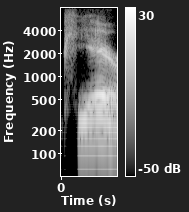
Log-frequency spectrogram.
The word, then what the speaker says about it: Pierre: south dakota you know it's spell pierre but pronounced pier or or some reason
